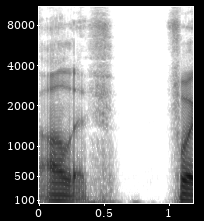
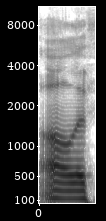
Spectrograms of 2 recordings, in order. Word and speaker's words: Aleph: and the letter Alf yet the letter Alf is a silent letter in Hebrew it has no sound in and of itself and God the Father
